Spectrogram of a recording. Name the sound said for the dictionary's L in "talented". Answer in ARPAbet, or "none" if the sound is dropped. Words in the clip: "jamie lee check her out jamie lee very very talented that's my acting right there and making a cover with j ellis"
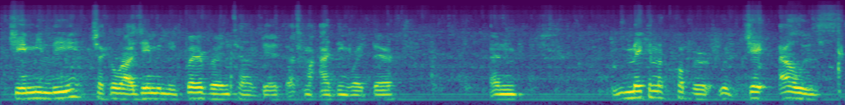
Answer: none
